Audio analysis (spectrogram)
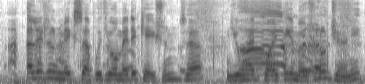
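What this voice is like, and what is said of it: Speaks with a foreign accent. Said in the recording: “that wonderful accent”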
